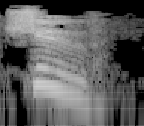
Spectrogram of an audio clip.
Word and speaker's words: shuv: It begins with the word shuv. I guess in English you'd, you'd spell that S-H-U-V.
